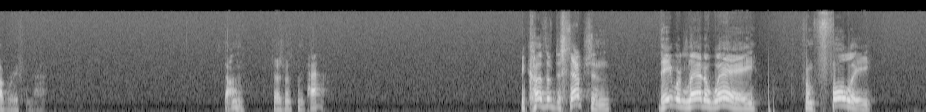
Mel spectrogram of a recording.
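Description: A middle-aged man speaks slowly and deliberately in a hall, with pauses between phrases.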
